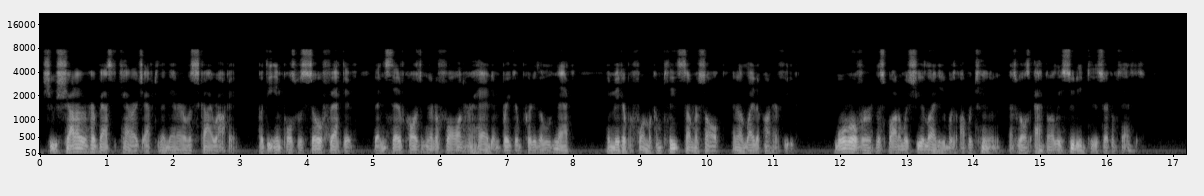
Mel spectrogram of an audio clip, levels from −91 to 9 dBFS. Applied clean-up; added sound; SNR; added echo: none; none; none; none.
